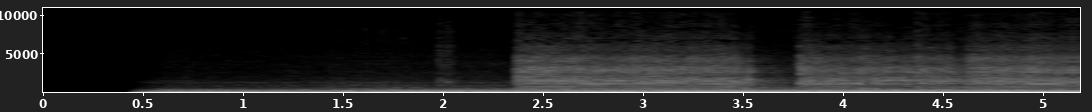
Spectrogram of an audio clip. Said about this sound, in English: We follow a beat-up old Honda CR-V as it drives through the streets of Fredericksburg.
